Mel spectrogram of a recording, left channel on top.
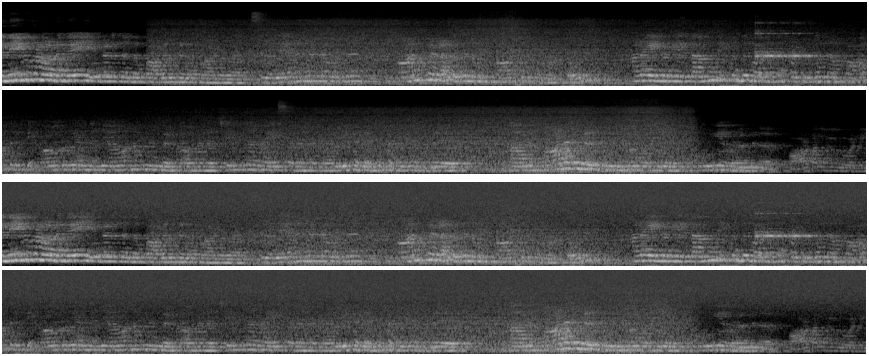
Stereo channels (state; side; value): noise; right; hiss, 8 dB below the sound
